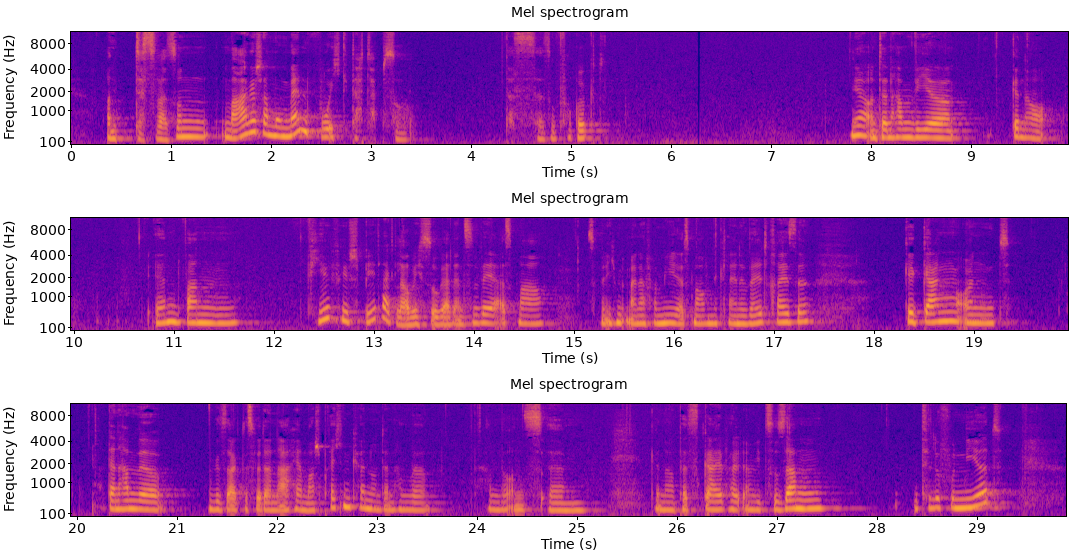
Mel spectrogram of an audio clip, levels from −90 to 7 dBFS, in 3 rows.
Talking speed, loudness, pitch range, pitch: 150 wpm, -23 LUFS, 170-215 Hz, 190 Hz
